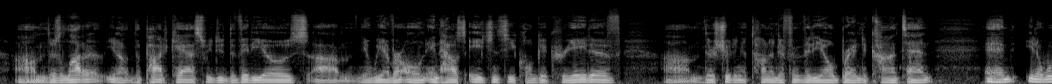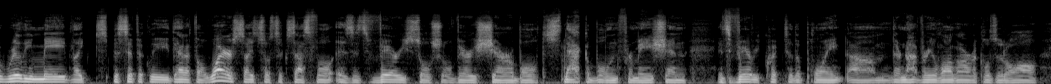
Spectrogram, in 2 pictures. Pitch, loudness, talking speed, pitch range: 100 Hz, -22 LUFS, 205 wpm, 95-110 Hz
